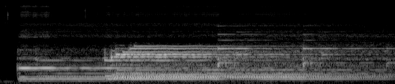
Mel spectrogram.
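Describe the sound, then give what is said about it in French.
A bright, layered synthesized chime swells in with shimmering tones, building into a warm sustained chord that slowly fades. It's Microsoft's first audio logo, a computer startup jingle in use since 1995, played clearly on its own with no talking. “Toutes les générations n'ont pas forcément connu le premier audio-logo créé par Microsoft.”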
